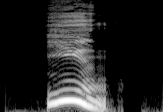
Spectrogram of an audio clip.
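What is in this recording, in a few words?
"ying4", Mandarin Chinese; 硬; 硬い、冷酷な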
